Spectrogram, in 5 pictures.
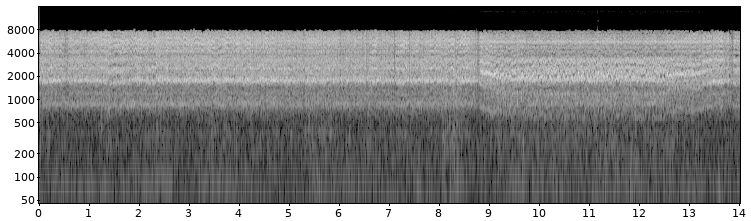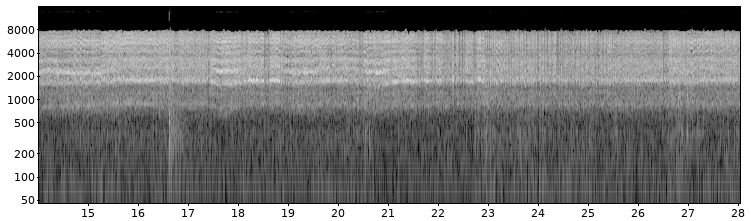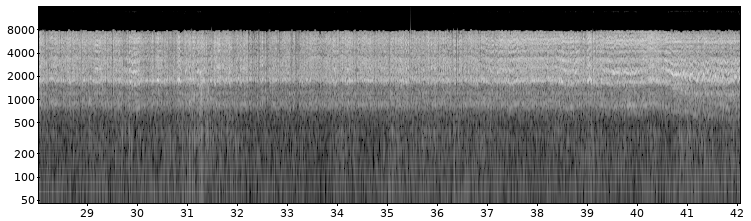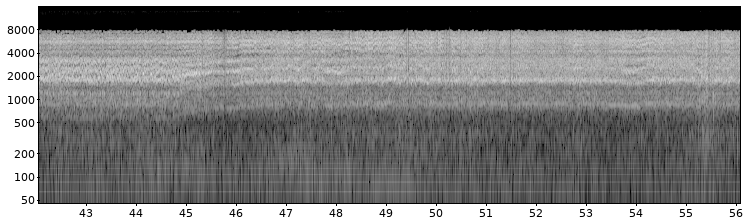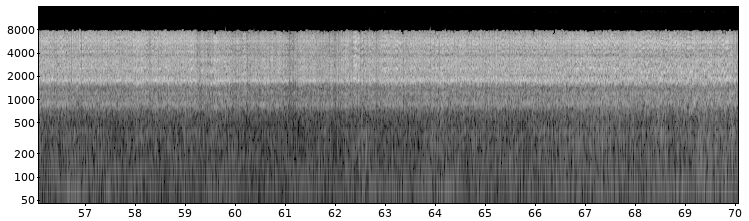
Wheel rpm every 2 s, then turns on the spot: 230, 230, 240, 230, 210, 200, 200, 220, 230, 220, 220, 240, 230, 230, 230, 230, 230, 240, 230, 220, 210, 190, 200, 220, 230, 230, 230, 230, 230, 230, 230, 230, 230, 230, 230.
none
